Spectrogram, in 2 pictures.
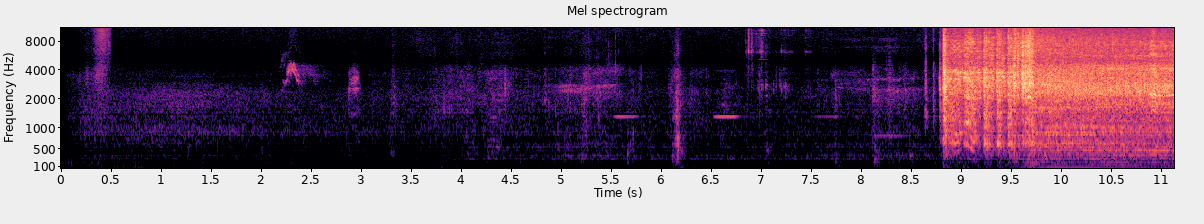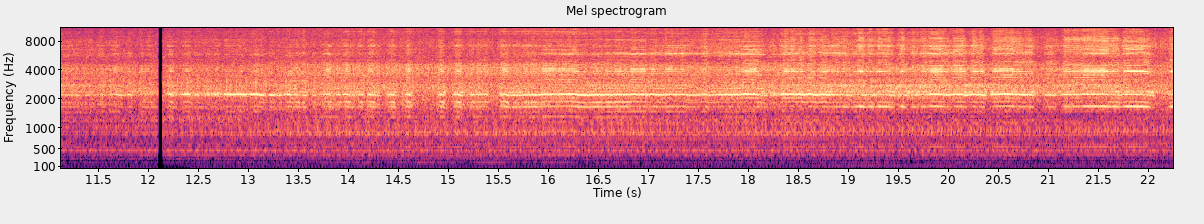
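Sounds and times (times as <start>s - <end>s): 
2g RDX engine cold start: 8.7s - 22.2s.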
